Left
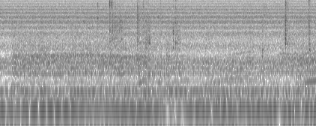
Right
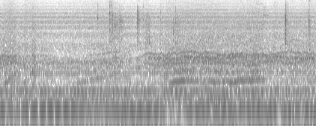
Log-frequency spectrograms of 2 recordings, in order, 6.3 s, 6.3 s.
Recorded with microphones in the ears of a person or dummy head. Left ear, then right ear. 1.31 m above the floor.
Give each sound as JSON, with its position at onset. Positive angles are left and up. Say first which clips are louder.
{"t": 0.0, "sound": "a drone", "louder": "left 6 dB", "side_deg": 40}
{"t": 1.9, "sound": "chewing", "louder": "left 7 dB", "side_deg": 35}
